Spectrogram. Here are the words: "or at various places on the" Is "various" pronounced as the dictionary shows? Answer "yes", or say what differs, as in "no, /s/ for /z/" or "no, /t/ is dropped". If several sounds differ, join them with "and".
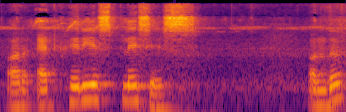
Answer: no, /p/ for /v/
